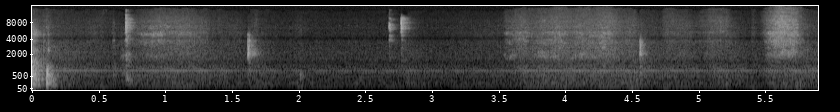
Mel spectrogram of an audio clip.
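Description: A sharp knock right at the start, then a few faint scattered clicks and taps with soft rustling: small objects being handled. A faint steady hum runs underneath.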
